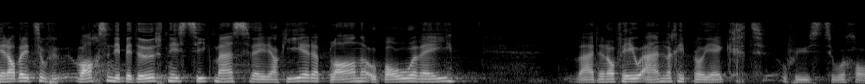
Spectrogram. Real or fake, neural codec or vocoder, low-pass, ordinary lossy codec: real; none; 7.2 kHz; none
